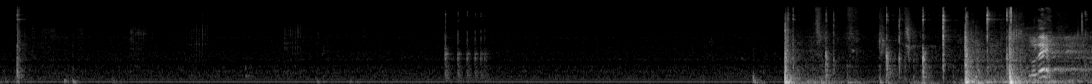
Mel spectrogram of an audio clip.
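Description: Celluloid-plastic table tennis ball clicking: a quick run of small bounces about halfway through, then from about eight seconds in a rally of sharp clicks off rackets and table over rising hall noise, with a low steady hum of the arena underneath.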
